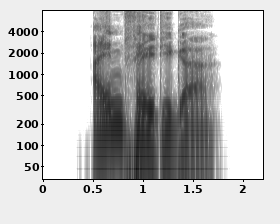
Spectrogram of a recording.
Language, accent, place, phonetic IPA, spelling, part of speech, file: German, Germany, Berlin, [ˈaɪ̯nfɛltɪɡɐ], einfältiger, adjective, De-einfältiger.ogg
- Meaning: inflection of einfältig: 1. strong/mixed nominative masculine singular 2. strong genitive/dative feminine singular 3. strong genitive plural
